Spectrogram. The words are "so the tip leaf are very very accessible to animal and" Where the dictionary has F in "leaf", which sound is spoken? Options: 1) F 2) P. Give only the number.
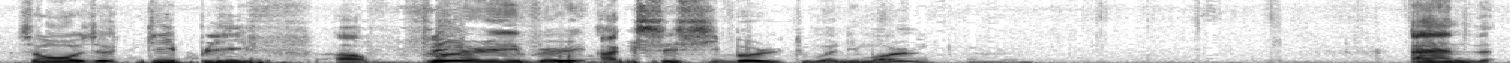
1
